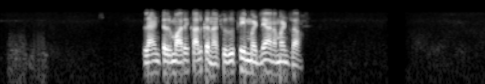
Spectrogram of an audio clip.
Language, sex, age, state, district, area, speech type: Dogri, male, 18-30, Jammu and Kashmir, Samba, rural, conversation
